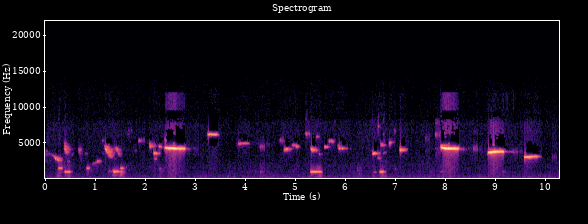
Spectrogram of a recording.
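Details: White-throated Sparrow, a numerous passing migrant: scattered thin, high chips and sharp notes, then several clear, sustained whistles that step down in pitch toward the end.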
